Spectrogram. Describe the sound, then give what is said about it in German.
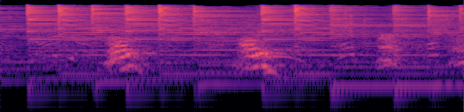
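Three Labrador dogs, aged between one and twelve years, bark playfully while playing with a frisbee and fetching balls, in a few loud, separate bursts spaced about half a second apart, with a low voice murmuring underneath. “Ihre drei Labradore zwischen einem und zwölf Jahren konnten gar nicht genug vom Spiel mit der Frisbee-Scheibe oder dem Apportieren von Bällen und Co. bekommen.”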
